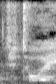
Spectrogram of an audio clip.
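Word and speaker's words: Du Toit: Well, Dutoy in French would say Dutoy, and it means from the roof.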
